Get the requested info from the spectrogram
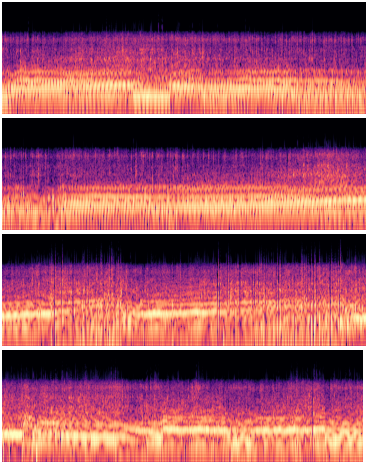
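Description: Ducati motorcycle engine under way, its pitch climbing as it accelerates and dropping back several times at gear changes or when easing off, with wind rushing over the microphone.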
